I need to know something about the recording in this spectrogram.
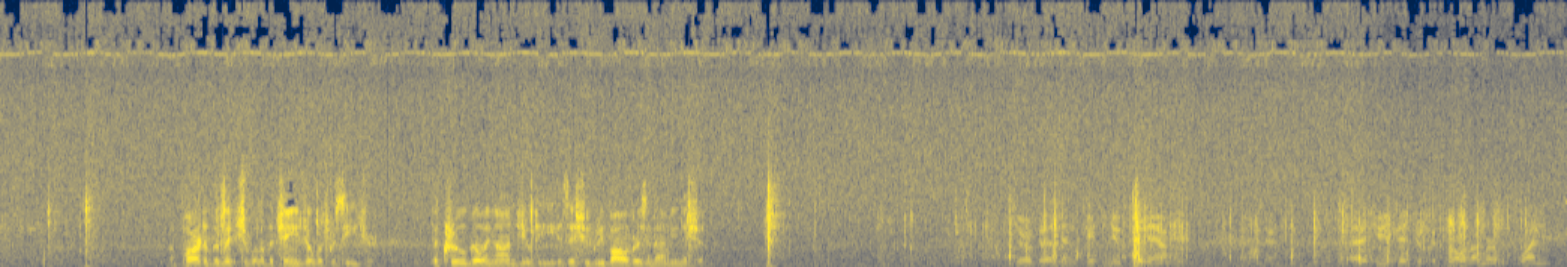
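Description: Small metal parts click as hands handle a device.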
